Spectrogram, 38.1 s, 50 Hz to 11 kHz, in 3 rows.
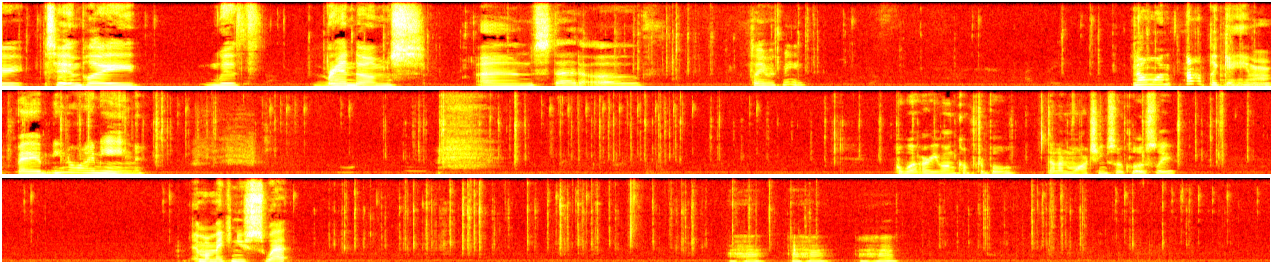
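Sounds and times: keyboard keys clicking: 6.0 - 9.8, 10.5 - 21.6, 22.3 - 25.8, 28.5 - 33.6, 34.6 - 38.0
keyboard keystroke clicks: 16.6 - 21.2.

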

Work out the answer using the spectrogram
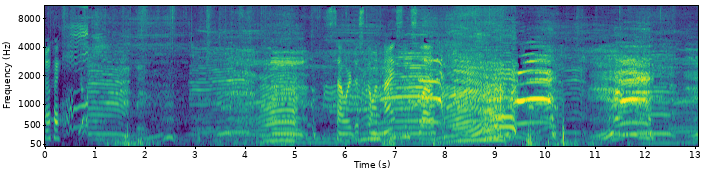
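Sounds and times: cows mooing: 0.8 - 13.0.

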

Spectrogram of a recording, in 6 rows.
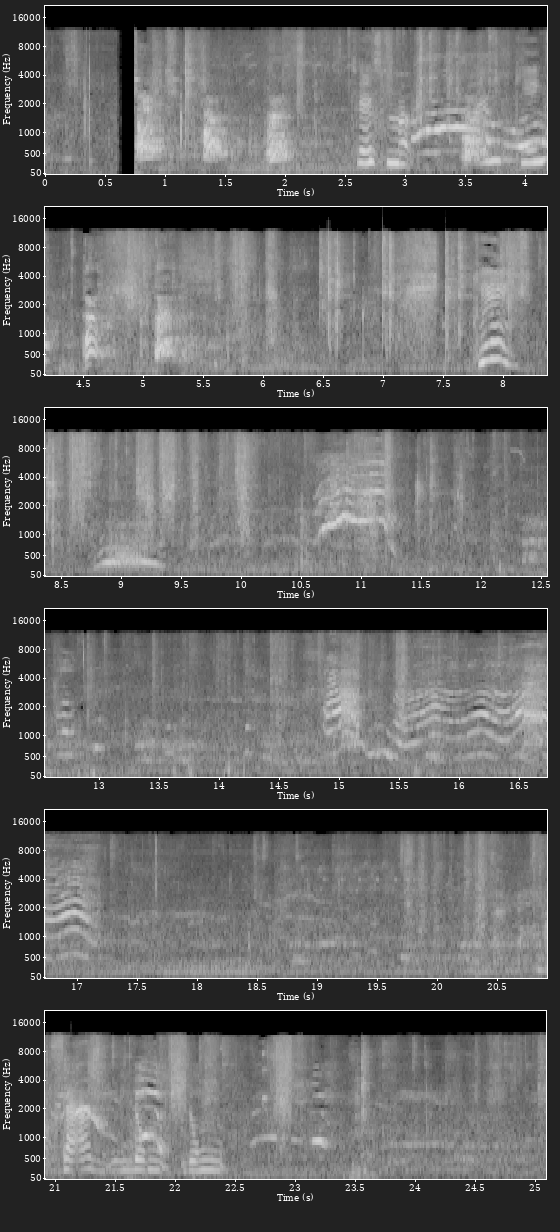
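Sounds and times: dog whining: 3.0 - 5.6, 8.8 - 9.4, 12.4 - 17.2, 18.7 - 24.5.

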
